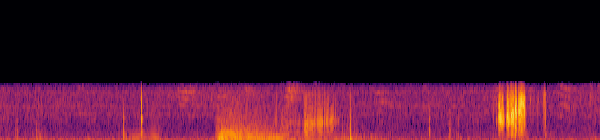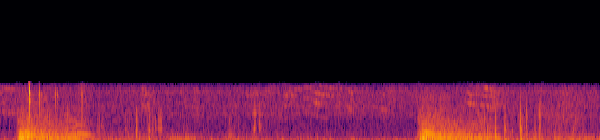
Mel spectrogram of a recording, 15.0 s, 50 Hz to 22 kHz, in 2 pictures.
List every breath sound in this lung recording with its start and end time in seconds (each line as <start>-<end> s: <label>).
2.66-3.56 s: inhalation
7.68-8.66 s: inhalation
12.71-13.76 s: inhalation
